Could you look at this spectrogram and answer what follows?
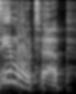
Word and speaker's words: Imhotep: It's Imhotep.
